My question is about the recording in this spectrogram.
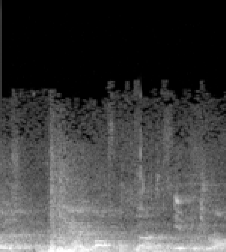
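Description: Indistinct talk from people in the room, with one sharp knock about half a second in.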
